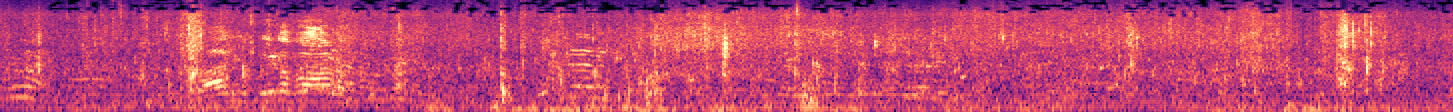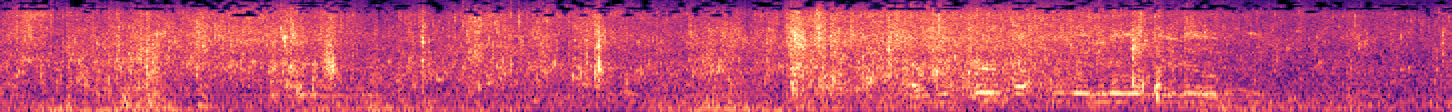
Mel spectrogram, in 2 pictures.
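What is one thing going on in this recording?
Men talk to each other nearby.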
